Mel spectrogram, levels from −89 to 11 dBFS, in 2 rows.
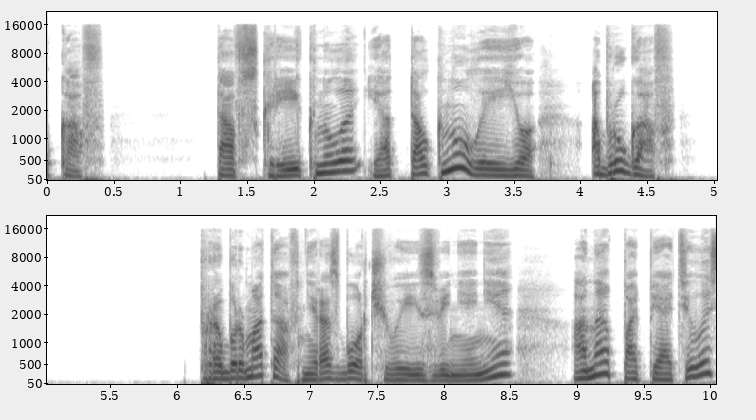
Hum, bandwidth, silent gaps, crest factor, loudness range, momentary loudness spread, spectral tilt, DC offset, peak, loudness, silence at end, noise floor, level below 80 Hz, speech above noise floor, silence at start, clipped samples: none; 16 kHz; none; 14 dB; 4 LU; 10 LU; -6 dB/octave; 0.2%; -8 dBFS; -22 LUFS; 0 s; -71 dBFS; -40 dBFS; 50 dB; 0 s; under 0.1%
